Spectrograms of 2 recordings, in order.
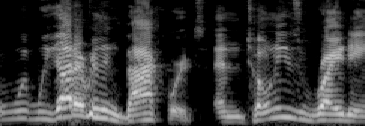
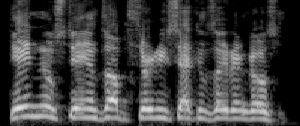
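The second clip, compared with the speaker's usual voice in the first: ordinary talk, nothing marked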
